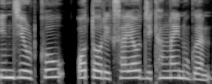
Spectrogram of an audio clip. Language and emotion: Bodo, neutral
